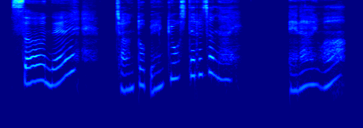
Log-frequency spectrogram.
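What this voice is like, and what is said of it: Soft voiced whisper. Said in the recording (Japanese): “ここからは小さな声で話すから...有声音のささやき...なるべく小さめに喋っているけど、かすかに喉が振動しているの”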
